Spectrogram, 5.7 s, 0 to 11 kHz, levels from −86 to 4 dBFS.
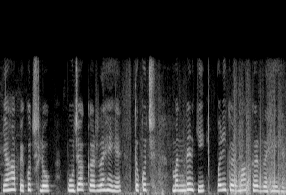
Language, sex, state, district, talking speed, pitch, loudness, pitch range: Hindi, female, Bihar, West Champaran, 165 wpm, 285 Hz, -13 LUFS, 275-300 Hz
